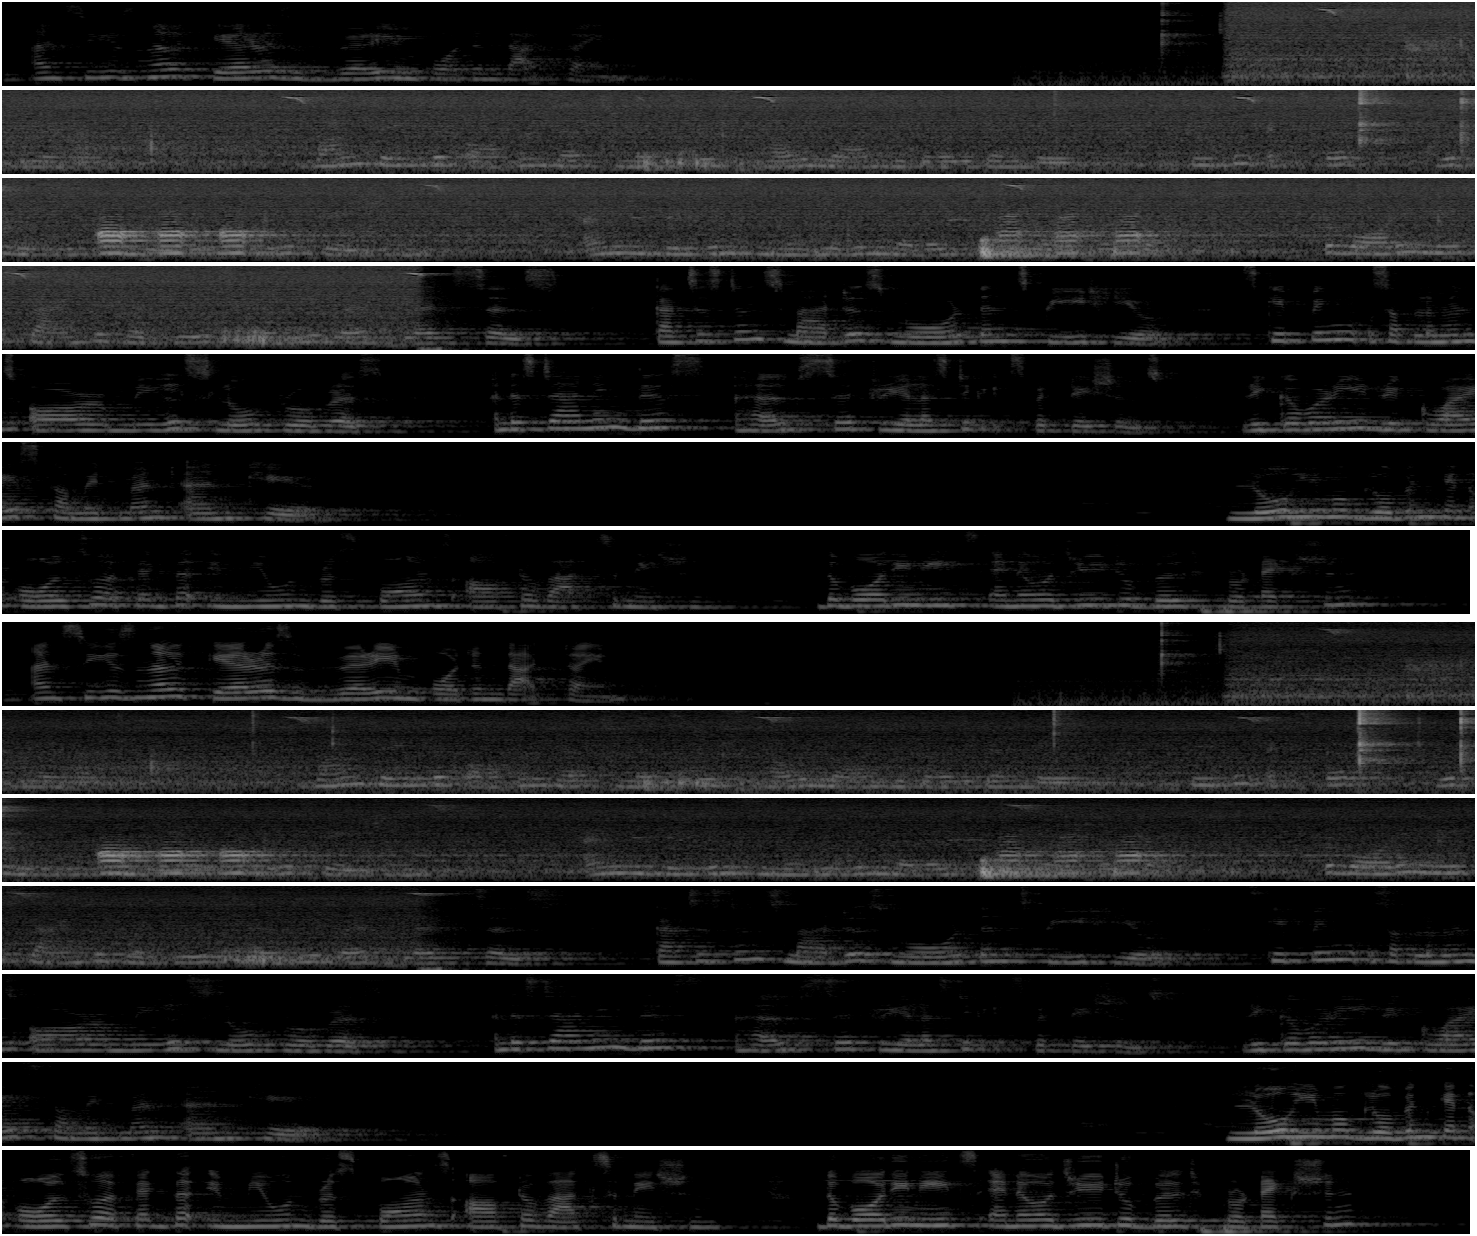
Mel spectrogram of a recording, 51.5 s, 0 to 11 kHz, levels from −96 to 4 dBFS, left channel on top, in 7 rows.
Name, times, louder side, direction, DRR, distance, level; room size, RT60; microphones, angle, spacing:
voice 1, 0.1-3.1 42.9-50.9, right 3 dB, 75° right, 12 dB, 0.5 m, -61 dB
sound 1, 5.0-14.9, right 4 dB, 25° right, 0.5 m, -57 dB
sound 2, 6.1-24.2, left 5 dB, 70° left, 0.6 m, -54 dB
voice 2, 7.4-8.1 8.8-12.8 13.3-14.2 14.4-16.9 17.6-24.9 25.4-27.9 28.4-31.4 31.9-35.3 35.7-38.4, left 2 dB, 30° left, 7 dB, 0.6 m, -62 dB
13.5 x 4.8 x 4.4 m, 1.3 s
head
